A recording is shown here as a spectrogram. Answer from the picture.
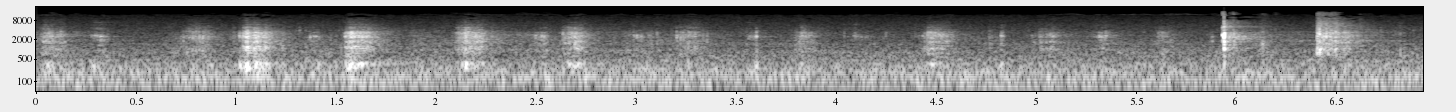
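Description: Toast being chewed with the mouth close by, a crunch about twice a second, then two sharper crunches near the end as a fresh bite is taken from the slice.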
